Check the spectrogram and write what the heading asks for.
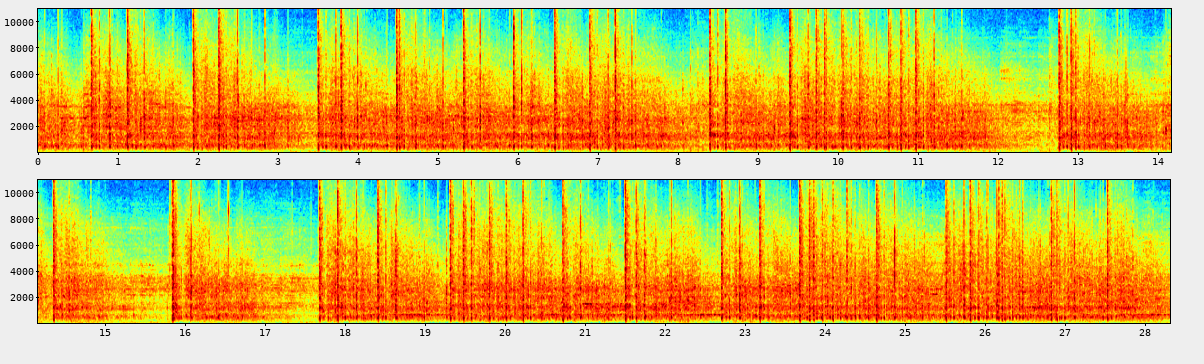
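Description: Fireworks display: a dense, continuous barrage of crackling and popping from aerial shells bursting overhead, easing briefly a few times around the middle before picking up again.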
